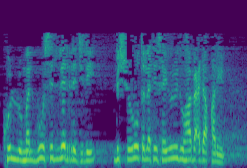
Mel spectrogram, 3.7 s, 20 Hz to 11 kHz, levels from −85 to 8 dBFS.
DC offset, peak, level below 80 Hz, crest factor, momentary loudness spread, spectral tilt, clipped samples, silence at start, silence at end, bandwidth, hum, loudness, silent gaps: under 0.1%; -2 dBFS; -54 dBFS; 12 dB; 7 LU; -10 dB/octave; under 0.1%; 0.05 s; 0.1 s; 5.8 kHz; none; -14 LUFS; none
